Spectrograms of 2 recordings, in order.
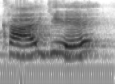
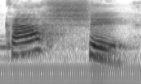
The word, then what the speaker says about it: calle: Calle, calle, calle, calle ou cache, tá? Podemos falar dessas formas, tá? Essas maneiras que podemos usar e todas estão corretas, vale, chicos?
